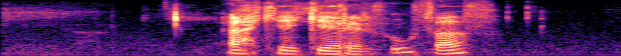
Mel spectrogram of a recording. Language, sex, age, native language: Icelandic, male, 20-29, Icelandic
